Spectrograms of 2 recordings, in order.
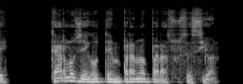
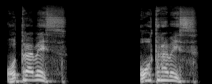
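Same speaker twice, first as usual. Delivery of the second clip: higher, insistent command; urging shout; 8 semitones higher than usual. A narrator's reading. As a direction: drive him on to yell again. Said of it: "Grita alto". (orden insistente, más aguda)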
